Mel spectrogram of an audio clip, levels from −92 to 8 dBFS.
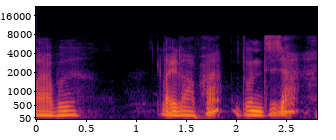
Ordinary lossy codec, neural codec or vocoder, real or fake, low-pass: none; none; real; none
